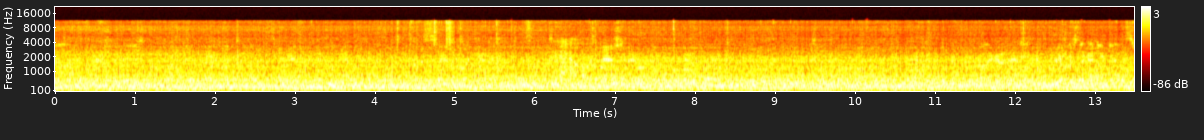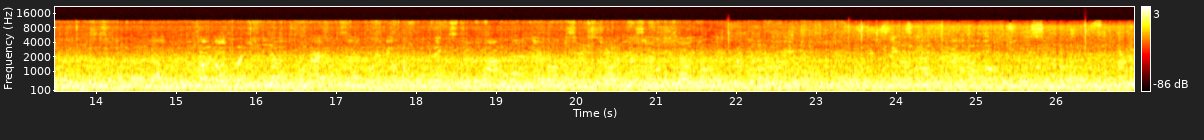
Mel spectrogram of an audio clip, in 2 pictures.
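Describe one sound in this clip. Jet engines roar steadily, heard from inside an aircraft cabin.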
